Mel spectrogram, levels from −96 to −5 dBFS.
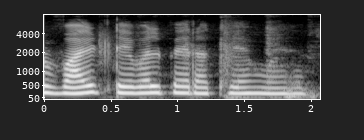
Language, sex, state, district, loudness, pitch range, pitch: Hindi, female, Jharkhand, Palamu, -17 LUFS, 210-230 Hz, 220 Hz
